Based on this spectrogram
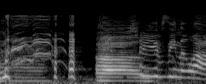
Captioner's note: laughs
